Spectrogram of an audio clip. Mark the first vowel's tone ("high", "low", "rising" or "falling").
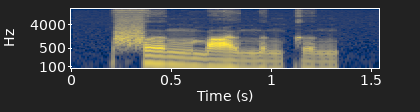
falling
